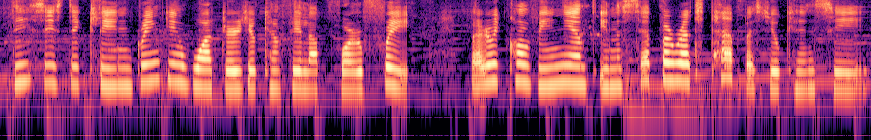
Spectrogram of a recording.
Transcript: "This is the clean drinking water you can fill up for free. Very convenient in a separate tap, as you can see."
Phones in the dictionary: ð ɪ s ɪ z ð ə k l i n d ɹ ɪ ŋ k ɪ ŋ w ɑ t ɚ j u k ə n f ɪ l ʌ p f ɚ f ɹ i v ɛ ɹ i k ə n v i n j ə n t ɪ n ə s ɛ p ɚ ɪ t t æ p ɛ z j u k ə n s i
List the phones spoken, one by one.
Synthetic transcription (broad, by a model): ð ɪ s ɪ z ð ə k l i n d ɹ ɪ ŋ k ɪ ŋ w ɑ t ɚ j u k ə n f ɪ l ʌ p f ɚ f ɹ i v ɛ ɹ i k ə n v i n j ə n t ɪ n ə s ɛ p ɚ ɪ t t æ p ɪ s j u k ə n s i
